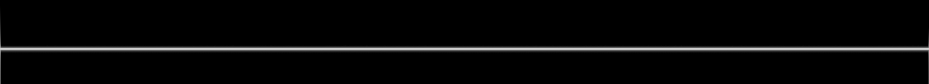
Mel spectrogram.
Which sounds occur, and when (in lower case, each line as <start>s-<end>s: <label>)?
0.0s-9.2s: sine wave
